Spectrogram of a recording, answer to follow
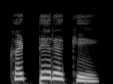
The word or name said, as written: ಕೊಠಾರಿಕೆ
